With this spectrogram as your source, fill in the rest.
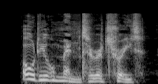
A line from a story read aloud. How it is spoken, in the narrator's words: Alice shouted in her best tough macho voice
